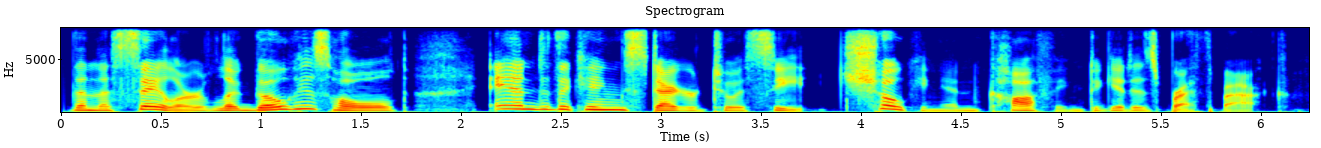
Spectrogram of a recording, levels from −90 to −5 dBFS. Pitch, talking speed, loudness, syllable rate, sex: 195 Hz, 210 wpm, -18 LUFS, 4.9 syllables/s, female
